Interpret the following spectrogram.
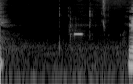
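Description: A single short, high beep about a second in: the touch-feedback tone of the car's infotainment touchscreen as a menu item is tapped, over faint background hall noise.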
